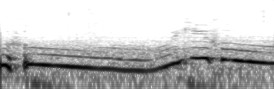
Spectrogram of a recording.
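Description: A voice making one long drawn-out sound that slides slowly down, swoops up about halfway through and slides down again.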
